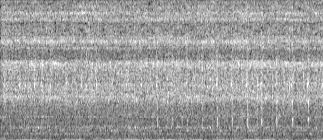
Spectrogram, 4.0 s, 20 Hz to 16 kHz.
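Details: Chevrolet small-block V8 during valve adjustment, one rocker deliberately loosened: steady idle with a light, quick ticking keeping pace with the engine; valve lash clatter from the loose rocker, fixed by tightening three quarters of a turn.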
